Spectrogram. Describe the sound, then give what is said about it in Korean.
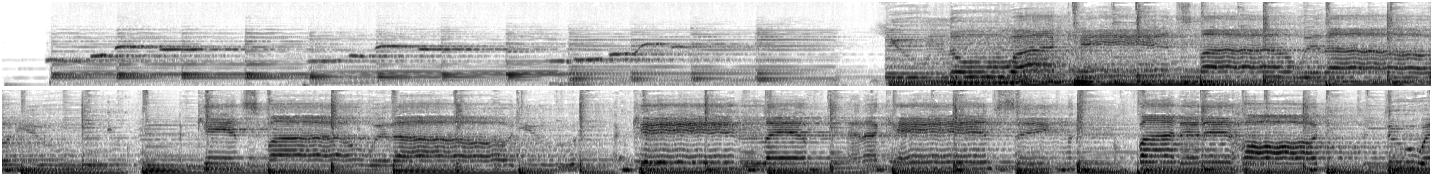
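A pop song plays as the recommended song of the day on the show Wondabang, with no talking over it: a soft, tuneful intro of sustained melody notes, then at about nine seconds a full band with steady drums and bass kicks in, loud and upbeat. “자, 오늘의 원다방 추천곡 나가는 동안 정답을 보내주시면 됩니다.”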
